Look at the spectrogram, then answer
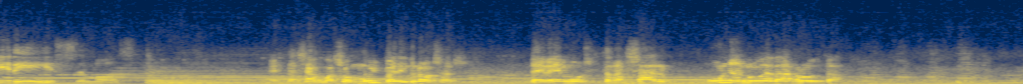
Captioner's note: General Tostada speaking in Spanish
